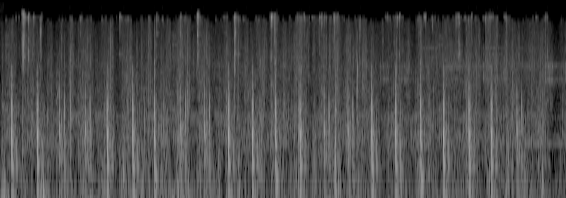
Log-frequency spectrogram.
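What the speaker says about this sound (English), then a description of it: "I heard my own footsteps and it scared me." Footsteps in the horror video game The Backrooms: Lost Tape: a steady, even run of quiet steps at a brisk walking pace, repeating evenly for several seconds with no voices.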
